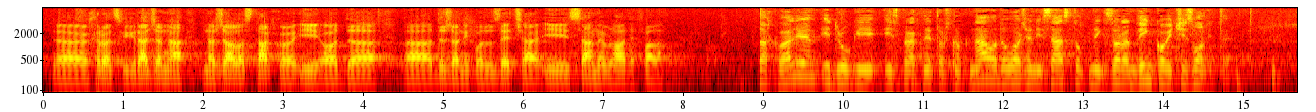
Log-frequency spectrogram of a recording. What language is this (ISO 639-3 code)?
hrv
